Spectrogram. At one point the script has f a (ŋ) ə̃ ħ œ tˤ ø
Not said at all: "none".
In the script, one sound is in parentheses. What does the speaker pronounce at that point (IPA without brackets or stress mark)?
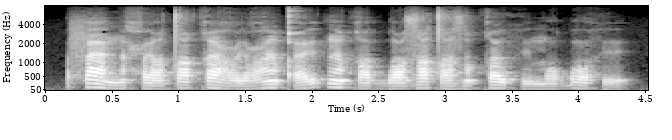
ŋ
